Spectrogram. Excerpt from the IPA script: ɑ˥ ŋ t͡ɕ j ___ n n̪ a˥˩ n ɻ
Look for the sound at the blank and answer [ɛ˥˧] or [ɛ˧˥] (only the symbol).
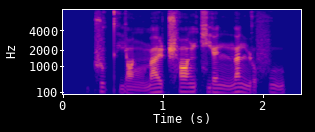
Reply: ɛ˥˧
